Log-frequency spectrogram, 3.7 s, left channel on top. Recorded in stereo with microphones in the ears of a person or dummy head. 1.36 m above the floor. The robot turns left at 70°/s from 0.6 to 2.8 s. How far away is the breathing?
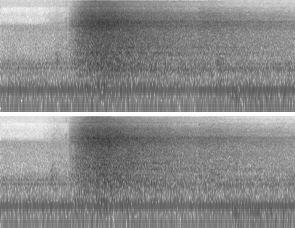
About 0.9 m.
